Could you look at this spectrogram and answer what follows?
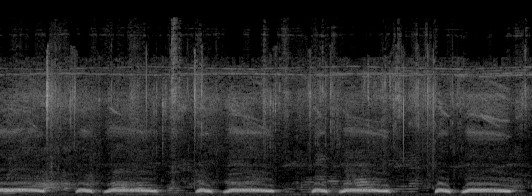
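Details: Spotted dove singing: repeated phrases of a short coo followed by a longer level coo, about four pairs in quick succession, over a steady hiss with faint clicks.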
